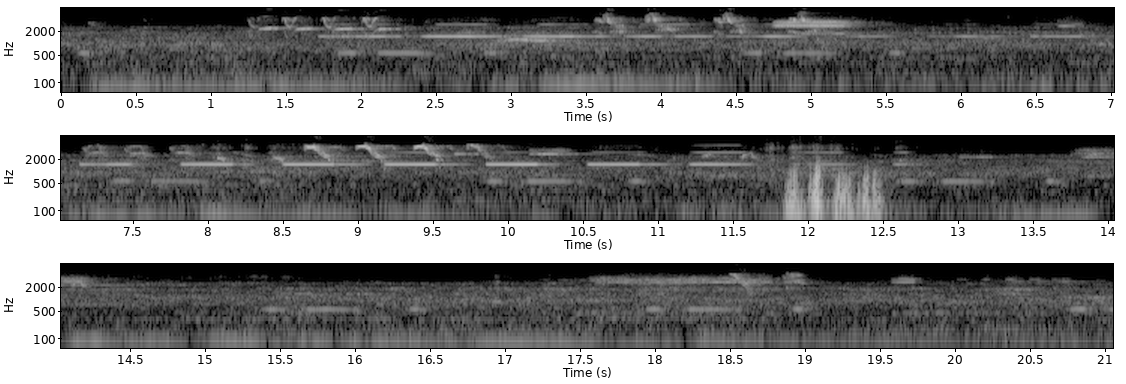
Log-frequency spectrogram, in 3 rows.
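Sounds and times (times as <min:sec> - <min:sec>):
small birds chirping: 0:03.5 - 0:05.4, 0:07.2 - 0:10.4.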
